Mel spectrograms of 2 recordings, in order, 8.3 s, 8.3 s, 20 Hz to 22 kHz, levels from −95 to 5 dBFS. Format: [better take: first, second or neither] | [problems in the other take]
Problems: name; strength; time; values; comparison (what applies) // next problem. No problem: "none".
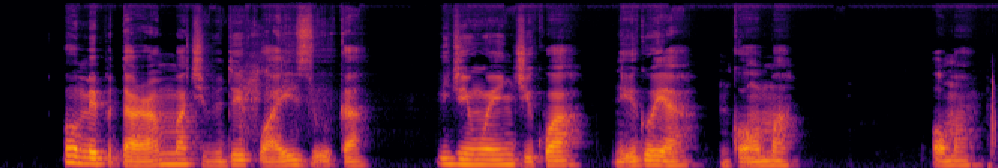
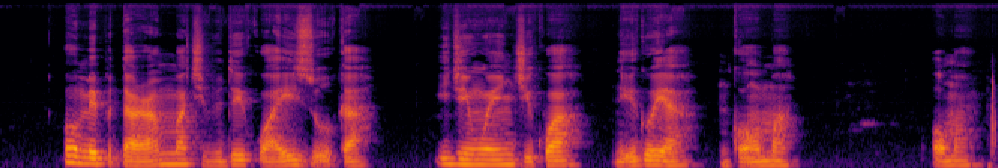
second | noise reduction (neural mask model DeepFilterNet 3)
